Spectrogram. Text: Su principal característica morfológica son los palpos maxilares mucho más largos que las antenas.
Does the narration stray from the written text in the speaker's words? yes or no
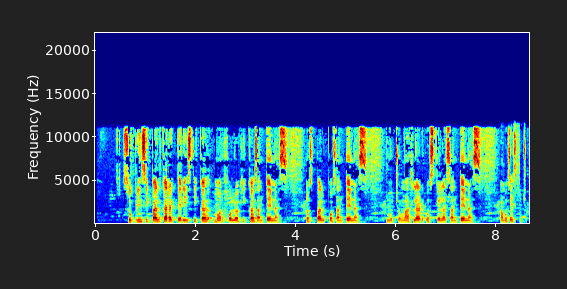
yes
